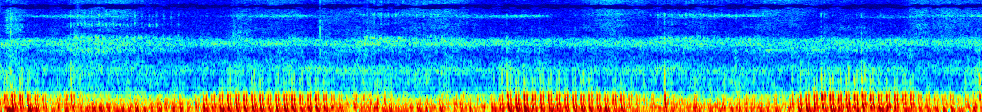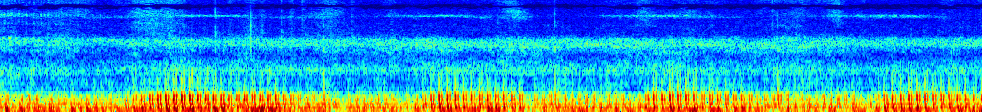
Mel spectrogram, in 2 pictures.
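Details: Ragamuffin cat looking for a cuddle, purring loudly and continuously in a deep, rapid rumble that rises and falls with each breath, about every one and a half seconds.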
